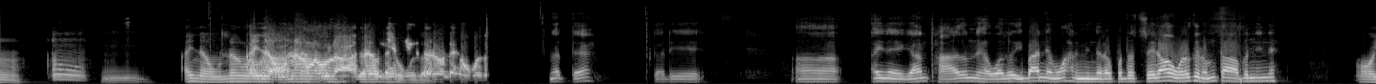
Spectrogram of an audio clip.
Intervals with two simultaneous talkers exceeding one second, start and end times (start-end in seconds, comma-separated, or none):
2.5-4.4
